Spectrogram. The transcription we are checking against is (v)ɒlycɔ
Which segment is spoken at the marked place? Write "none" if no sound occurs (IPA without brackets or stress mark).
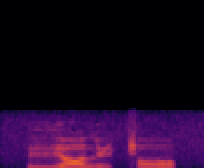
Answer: vʲ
